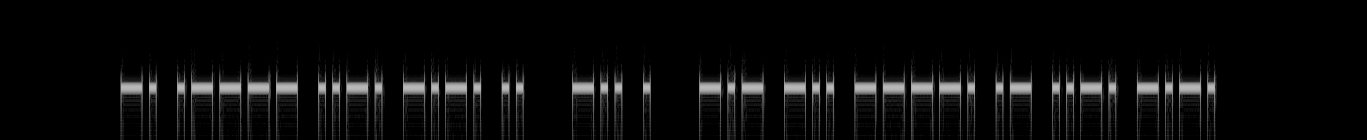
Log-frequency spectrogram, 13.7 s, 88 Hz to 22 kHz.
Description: Morse code, heard as a keyed tone, about 17 wpm, 700 Hz. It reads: N1FCI DE KD9AFC
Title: USA Callsign DE Callsign 17wpm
